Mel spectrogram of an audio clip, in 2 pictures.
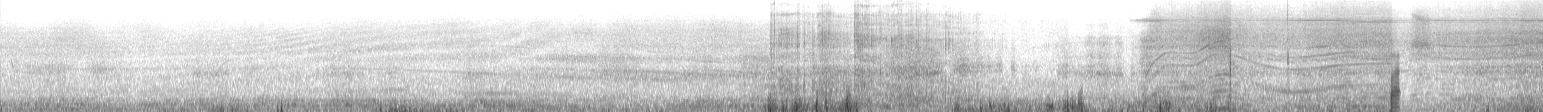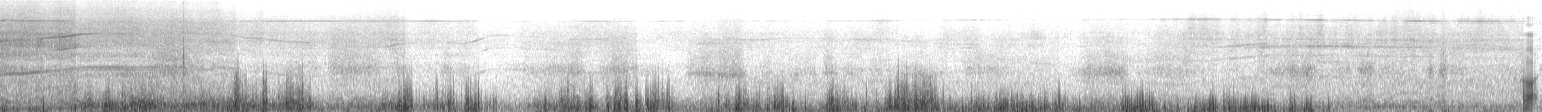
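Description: Electric motor and propeller of a Dynam Beaver RC model plane whining, its pitch sliding up and down with the throttle as it comes down for a touch-and-go and climbs away. A steady high tone runs under it, and loud uneven low noise fills the second half.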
